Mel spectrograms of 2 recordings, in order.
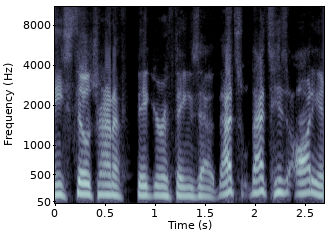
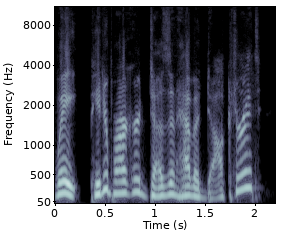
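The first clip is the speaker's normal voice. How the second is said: normal talking voice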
